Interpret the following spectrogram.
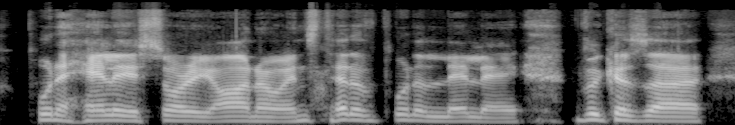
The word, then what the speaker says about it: Punahele: I always used to pronounce Puna's name Punahele, and he got so mad.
